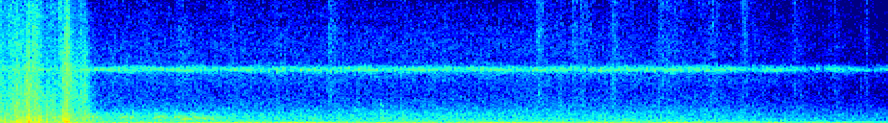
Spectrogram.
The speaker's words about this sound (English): Here there was only insects and wind, and every so often a hoot of a distant owl.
